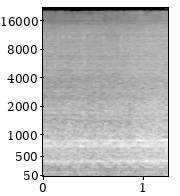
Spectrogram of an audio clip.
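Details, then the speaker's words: Toyota EC 164K home sewing machine, about 15 years old, being repaired after thick denim thread threw off the hook safety unit timing. Bobbin winding with the needle disengaged gives a smooth, steady mid-pitched whirr with no knocks, slips or rattles: normal winding. "쪽으로 면 바늘은 움직이지 않습니다이 실만 감게 이렇게 구조가 돼 있어 아주 편리한"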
